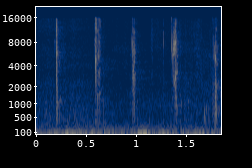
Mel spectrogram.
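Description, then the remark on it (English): Someone chewing, five short crisp bursts in a steady rhythm about twice a second over a low rumble, with no talking. “What are you chewing on?”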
